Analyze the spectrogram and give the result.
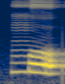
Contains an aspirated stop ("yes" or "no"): no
